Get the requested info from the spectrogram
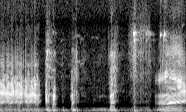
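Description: A man's loud, quavering, bleat-like cry as he throws his head back after a swig of liquor, followed by a few sharp clicks.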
